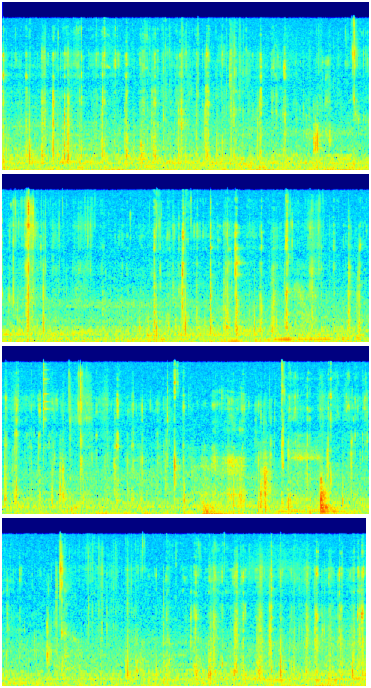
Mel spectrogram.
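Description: Close-miked biting and chewing of an open sandwich of bread, cream cheese, cucumber, sprats and lettuce leaves: crisp crunches and many short wet mouth clicks, with no talking.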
